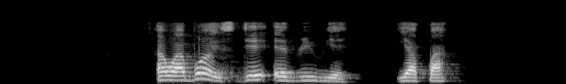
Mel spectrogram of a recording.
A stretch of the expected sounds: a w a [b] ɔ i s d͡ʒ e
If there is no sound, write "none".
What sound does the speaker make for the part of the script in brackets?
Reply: b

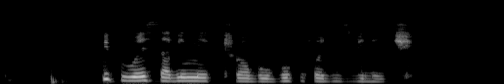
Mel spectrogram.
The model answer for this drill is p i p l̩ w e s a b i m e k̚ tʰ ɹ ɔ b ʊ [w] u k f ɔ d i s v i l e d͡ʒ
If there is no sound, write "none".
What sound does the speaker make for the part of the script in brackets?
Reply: b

